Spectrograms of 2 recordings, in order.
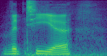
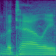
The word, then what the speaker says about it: Vitilla: I've heard some people say it with like an A sound, like Vitilla, but it's Vitilla. Support Ukraine. Vitilla, not Vitali.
